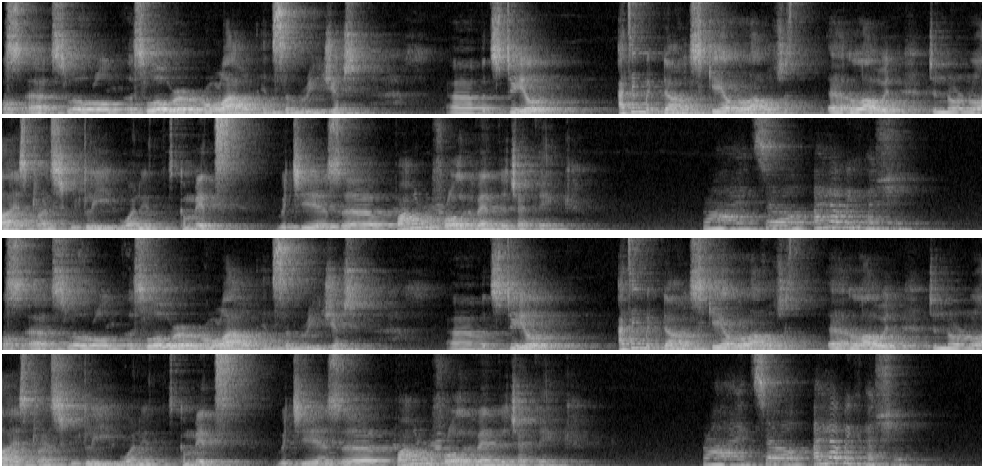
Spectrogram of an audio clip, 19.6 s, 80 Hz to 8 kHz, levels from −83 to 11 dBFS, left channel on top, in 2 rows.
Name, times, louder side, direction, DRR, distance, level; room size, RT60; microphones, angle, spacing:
voice 1, 0.0-3.5 3.8-4.0 4.4-5.5 6.2-7.9 8.3-11.3 11.6-12.1 12.5-15.3, left 1 dB, 15° left, 3 dB, 0.7 m, -20 dB
voice 2, 16.8-18.9, equal, 40° right, 4 dB, 1.0 m, -26 dB
7.4 x 6.9 x 4.4 m, 1.3 s
head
